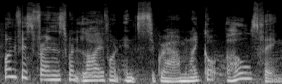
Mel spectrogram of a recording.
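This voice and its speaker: Guarded, earnest young professional heroine, read by a woman, audiobook drama, low pitch, clear music bed. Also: big pitch swings, fast. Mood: firm, hurt. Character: Mia, tentative, principled young professional woman.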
